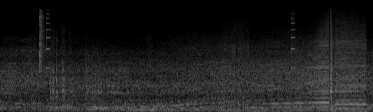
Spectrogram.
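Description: A race car climbs the hill at Brands Hatch GP Circuit in an endurance race, engine droning steadily and rising in pitch near the end, with a sharp click or knock partway through and no talking.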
